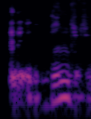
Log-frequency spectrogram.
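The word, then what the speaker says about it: 人形: 맨 처음에 닌교가 뭔지 몰라갖고, 닌교. 그러니까 이제 토이 얘기를 해주더라고요. 그래서 이제 가만히 생각을 해보니까, 사람 인자가 얘네들이 닌 아니면은 진으로 발음을 하죠.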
